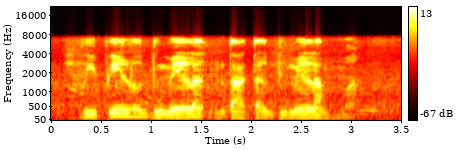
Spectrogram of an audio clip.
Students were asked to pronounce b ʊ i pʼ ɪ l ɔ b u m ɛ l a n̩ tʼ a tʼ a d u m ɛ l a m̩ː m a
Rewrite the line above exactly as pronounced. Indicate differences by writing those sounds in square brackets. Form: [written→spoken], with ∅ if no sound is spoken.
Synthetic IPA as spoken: b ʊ i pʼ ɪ l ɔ [b→d] u m ɛ l a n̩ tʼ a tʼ a d u m ɛ l a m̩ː m a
